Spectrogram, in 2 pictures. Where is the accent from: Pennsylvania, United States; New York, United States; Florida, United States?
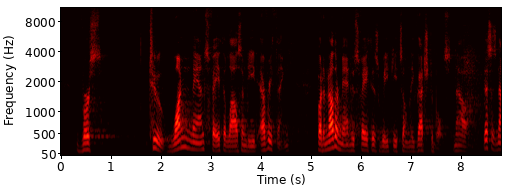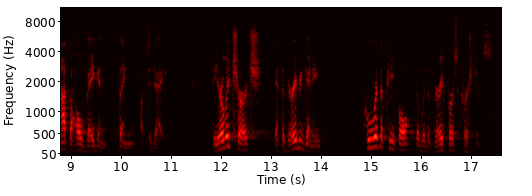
New York, United States; Buffalo; also born or lived in South; I'm from Buffalo, New York, so I'm a Yankee. And when I lived in the South, that was how they defined me.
